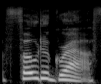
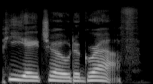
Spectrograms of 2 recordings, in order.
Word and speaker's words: photograph: For example, some learners say photograph instead of photograph.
